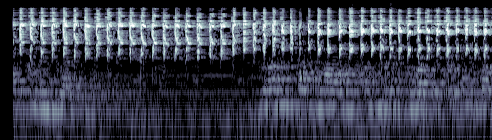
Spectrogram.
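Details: Caged lovebird on a training recording for cage birds, giving its long ngekek trill: a steady run of high, buzzy chattering pulses, roughly eight per second, with a faint low murmur underneath.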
